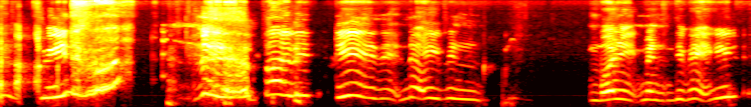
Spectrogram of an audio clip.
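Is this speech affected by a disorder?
Yes: cerebral palsy; affects all four limbs, part-time wheelchair user.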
